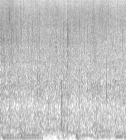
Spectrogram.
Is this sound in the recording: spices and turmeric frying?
yes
